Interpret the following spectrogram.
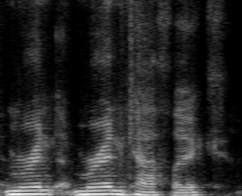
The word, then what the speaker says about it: Marin Catholic: your student athlete career yeah i mean uh marin catholic uh is how it's pronounced but uh but yeah um to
